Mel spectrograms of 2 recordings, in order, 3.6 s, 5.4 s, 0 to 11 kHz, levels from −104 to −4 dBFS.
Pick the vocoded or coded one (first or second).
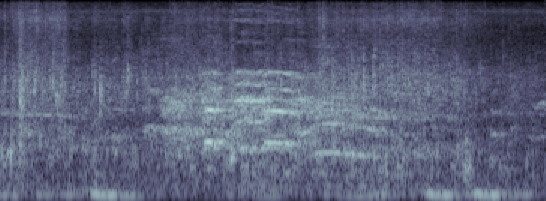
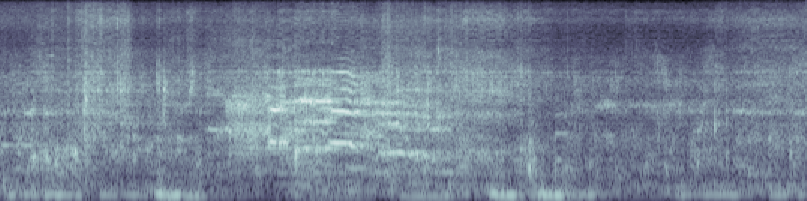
second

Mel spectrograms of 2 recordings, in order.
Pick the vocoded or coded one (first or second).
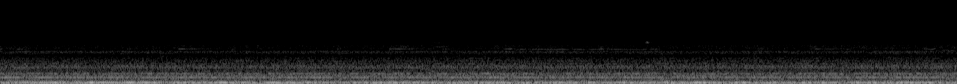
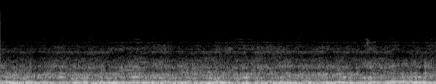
second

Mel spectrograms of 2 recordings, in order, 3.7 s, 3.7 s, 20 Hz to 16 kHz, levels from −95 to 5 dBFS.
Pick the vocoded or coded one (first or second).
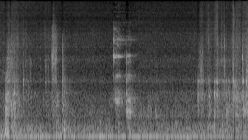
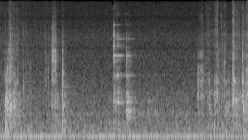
first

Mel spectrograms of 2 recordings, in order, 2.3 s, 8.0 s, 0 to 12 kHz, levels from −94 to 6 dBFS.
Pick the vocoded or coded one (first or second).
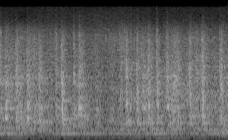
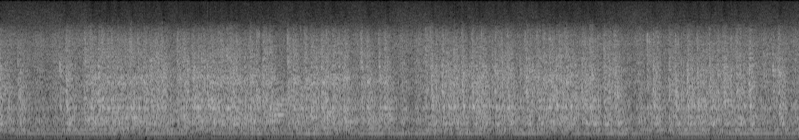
first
